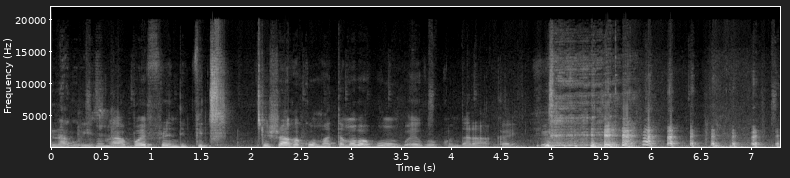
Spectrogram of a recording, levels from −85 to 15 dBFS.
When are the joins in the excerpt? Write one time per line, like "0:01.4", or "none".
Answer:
none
